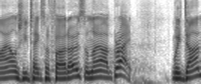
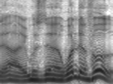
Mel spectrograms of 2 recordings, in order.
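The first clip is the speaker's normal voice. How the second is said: English words said in a put-on French accent; 5 semitones lower than usual. Imagining coming out of an X-ray to his girl: put-on French accent. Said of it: "You have a French accent?".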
